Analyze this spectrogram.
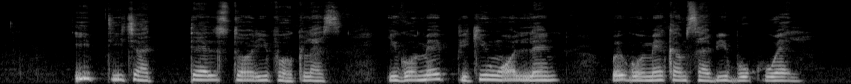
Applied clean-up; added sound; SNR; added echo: none; none; none; none.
